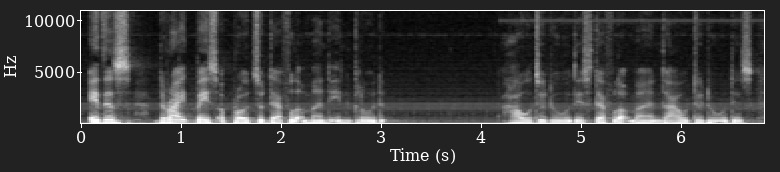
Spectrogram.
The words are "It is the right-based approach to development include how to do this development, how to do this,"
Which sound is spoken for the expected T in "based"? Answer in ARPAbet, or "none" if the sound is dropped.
none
